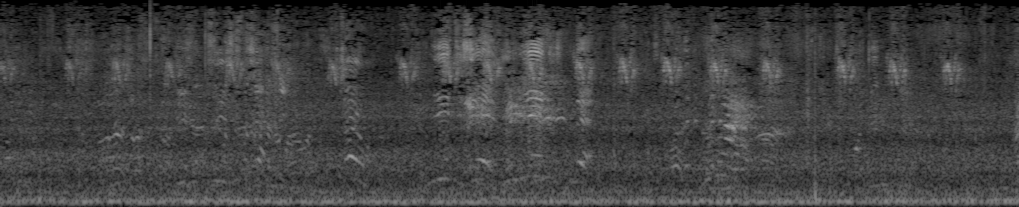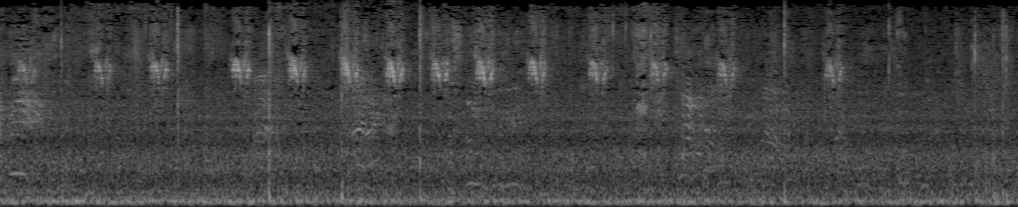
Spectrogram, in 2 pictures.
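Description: A football thuds when kicked.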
